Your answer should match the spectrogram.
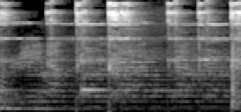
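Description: Kirtan music in the gap between sung lines: hand cymbals jingling about twice a second over a steady low drone, with a faint voice and a short melodic phrase near the middle.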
